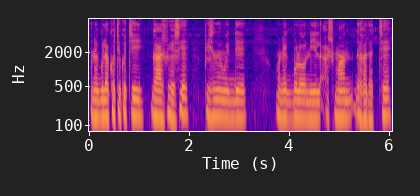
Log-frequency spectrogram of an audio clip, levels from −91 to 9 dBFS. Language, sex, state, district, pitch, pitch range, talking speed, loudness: Bengali, male, Assam, Hailakandi, 140 Hz, 135-150 Hz, 130 wpm, -21 LUFS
